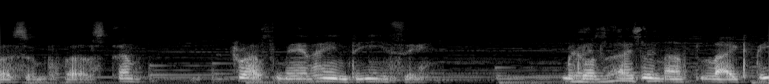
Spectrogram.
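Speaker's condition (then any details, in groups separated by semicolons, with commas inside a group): Multiple sclerosis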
